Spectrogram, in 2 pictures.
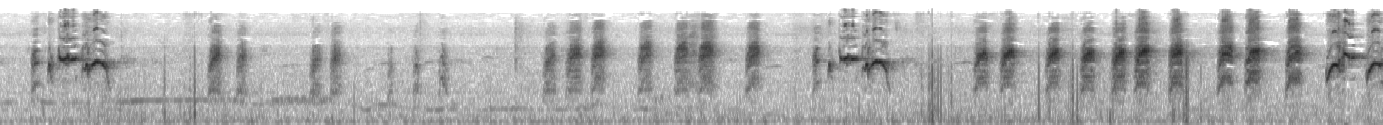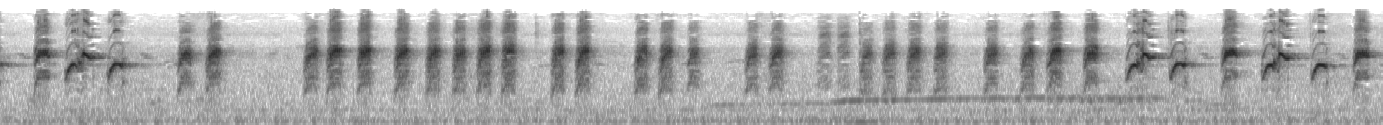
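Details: Sooty-headed bulbul in aggressive fighting mood, used as a lure to provoke rivals, gives long bursts of rapid, harsh chattering notes broken by short slurred whistles, with a faint steady tone underneath at times.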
